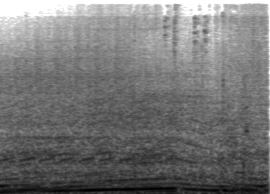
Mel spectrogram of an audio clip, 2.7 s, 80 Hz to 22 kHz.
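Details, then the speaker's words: 2015 Mazda 3 (BM): engine revs climb smoothly and drop back with no stumble or hiss; owner says it now breathes properly after previously sucking in hair and dust, sounding much better. "But it's before it was sucking in straight like fucking hairs and dust and stuff, and now it's actually breathing, so it can go way faster. And and sounds 10 times better."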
